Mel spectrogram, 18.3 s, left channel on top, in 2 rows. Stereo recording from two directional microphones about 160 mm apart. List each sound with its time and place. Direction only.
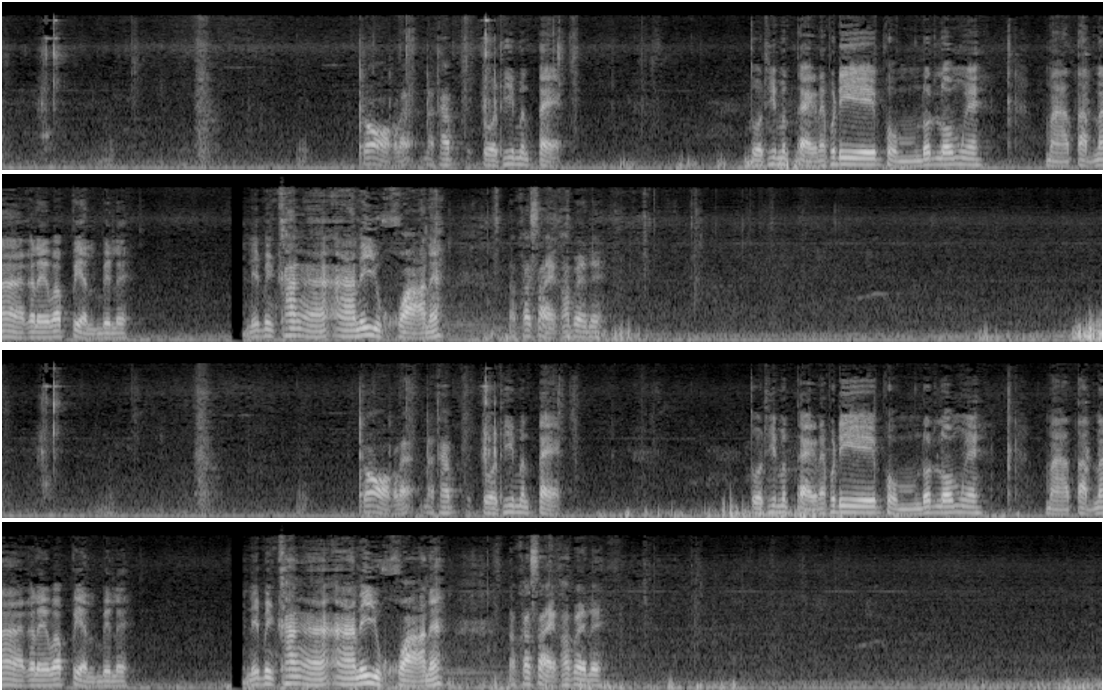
1.6 s a sound: 25° right (ahead or behind)
3.1 s speech: 65° right (ahead or behind)
4.0 s speech: 20° right (ahead or behind)
6.2 s speech: 15° right (ahead or behind)
11.2 s speech: 30° right (ahead or behind)
13.1 s speech: 65° right (ahead or behind)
